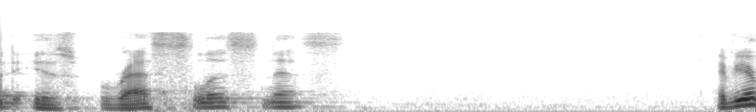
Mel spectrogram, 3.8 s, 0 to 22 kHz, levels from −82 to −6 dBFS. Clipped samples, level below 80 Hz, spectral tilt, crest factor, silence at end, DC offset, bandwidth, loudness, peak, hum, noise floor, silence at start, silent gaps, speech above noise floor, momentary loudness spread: under 0.1%; -54 dBFS; -7 dB/octave; 20 dB; 0 s; under 0.1%; 7.8 kHz; -35 LUFS; -14 dBFS; none; -72 dBFS; 0 s; none; 37 dB; 12 LU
